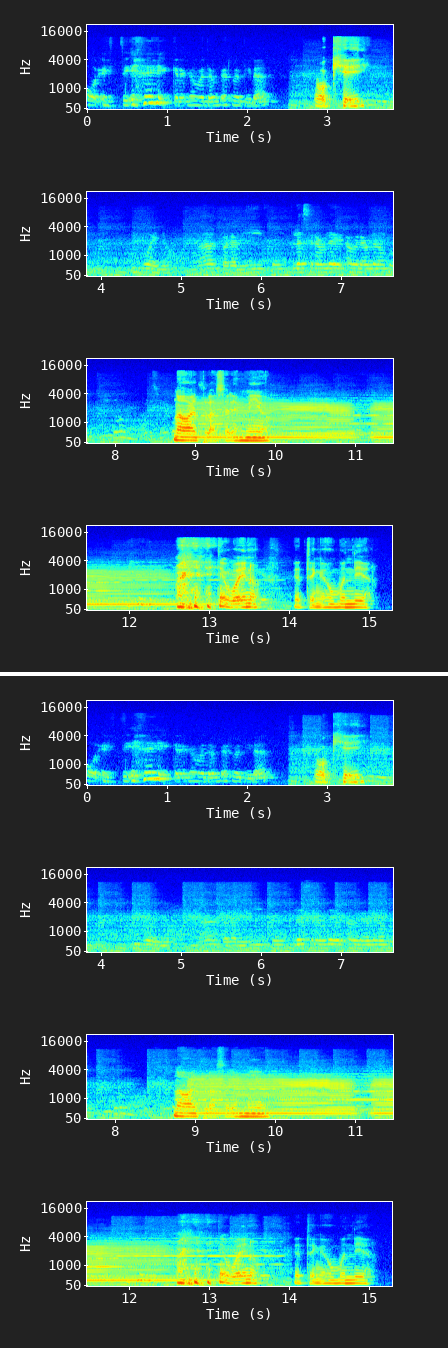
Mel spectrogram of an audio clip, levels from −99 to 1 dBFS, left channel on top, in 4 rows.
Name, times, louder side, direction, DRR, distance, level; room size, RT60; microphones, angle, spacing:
voice 1, 0.0-2.3 2.6-2.8 3.4-4.1 4.4-9.6 10.6-12.4 13.0-13.8, left 1 dB, 65° left, 3.4 m, -44 dB
sound 1, 2.5-14.1, right 2 dB, 50° right, 2.1 m, -47 dB
voice 2, 2.8-3.5 8.7-10.0 12.6-13.6 14.1-15.1, left 3 dB, 50° left, 0.6 m, -25 dB
sound 2, 8.7-14.0, right 4 dB, 35° right, 1.6 m, -40 dB
Wind instrument woodwind instrument, 8.9-13.3, right 1 dB, 15° right, 0.5 m, -32 dB
10.0 x 9.8 x 2.7 m
head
